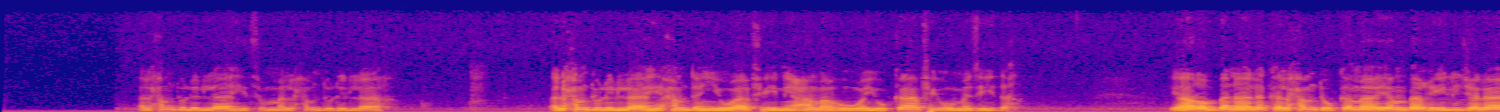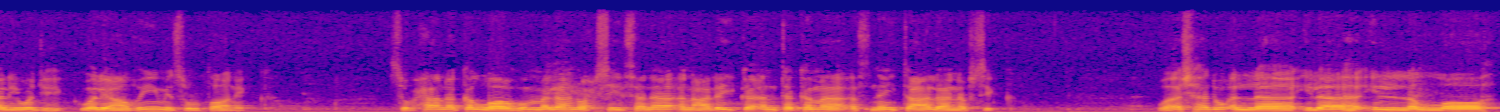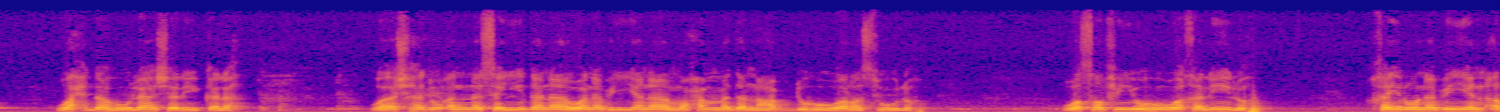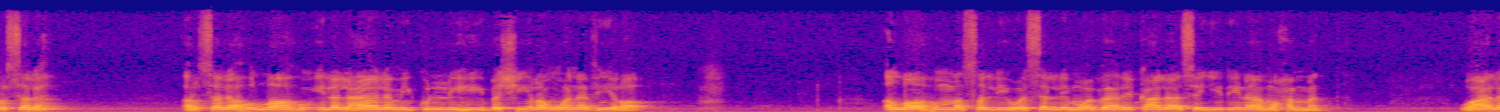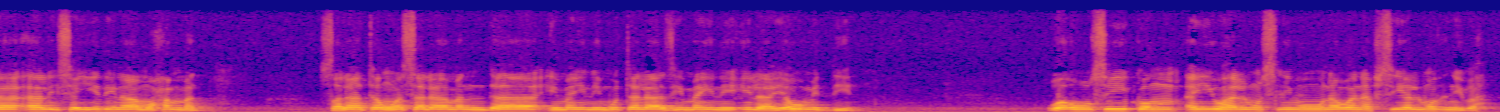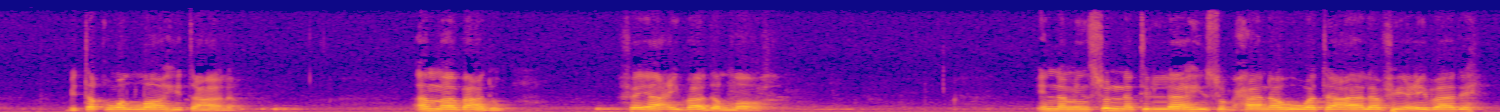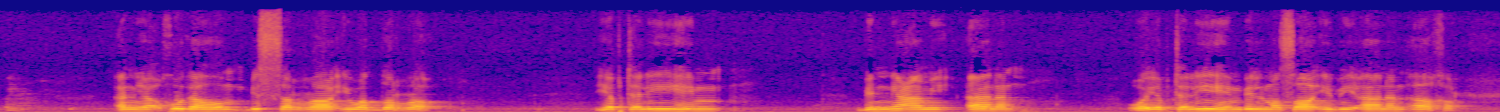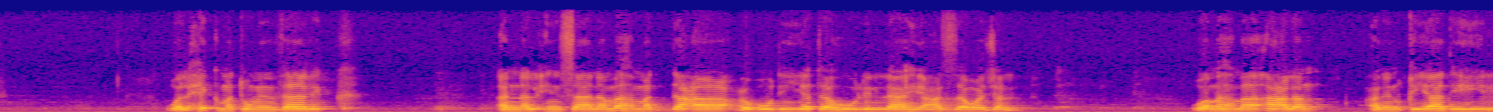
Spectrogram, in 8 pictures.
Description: A MARTYR SCHOLAR: IMAM MUHAMMAD SAEED RAMADAN AL-BOUTI - الخطب - تحذير متجدد .. من خطر محدق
